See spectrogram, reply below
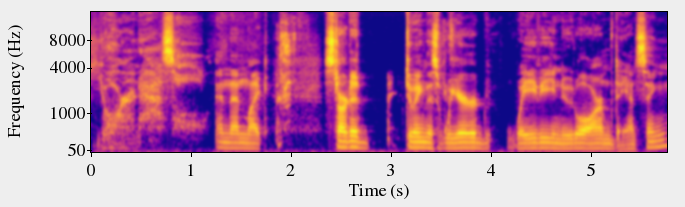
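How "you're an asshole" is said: barely voiced, very soft, breathy whisper. Telling how a woman came up to the table, imitating a whisper. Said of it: "whispered like".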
